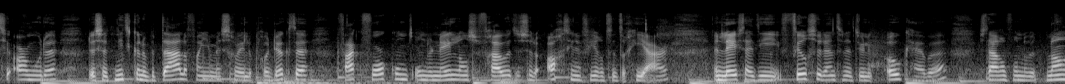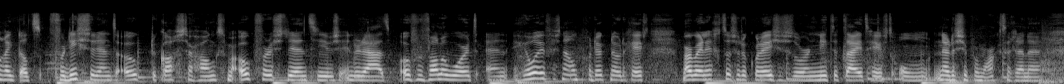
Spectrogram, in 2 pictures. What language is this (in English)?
Dutch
